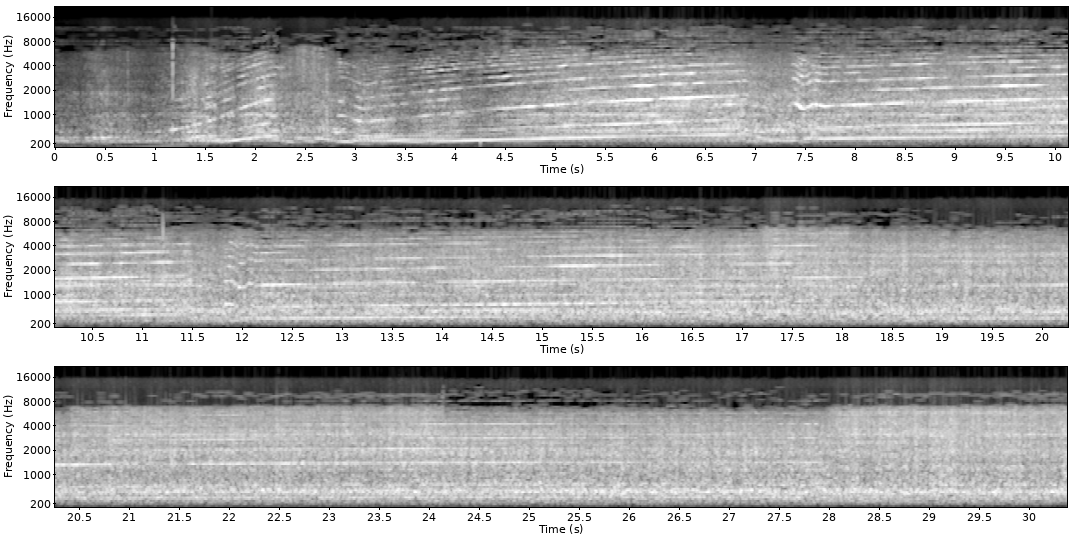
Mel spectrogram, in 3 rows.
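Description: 2003 SVT Mustang Cobra's supercharged 4.6-litre V8 at full throttle, heard from inside the cabin, with engine note and supercharger whine rising through the gears. There are gear changes about seven and twelve seconds in, and after them the pitch climbs more slowly as speed builds.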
